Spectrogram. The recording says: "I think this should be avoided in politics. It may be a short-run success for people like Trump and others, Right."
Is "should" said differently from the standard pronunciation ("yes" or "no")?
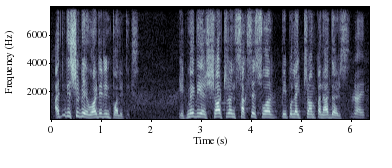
no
